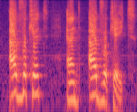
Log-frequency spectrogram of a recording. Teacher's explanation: since in the verb it should be on the second but in advocate the stress in both cases on the first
